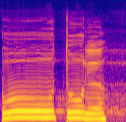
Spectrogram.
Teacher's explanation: huruf u kita panjangkan dua harakat karena wau sukun di depannya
